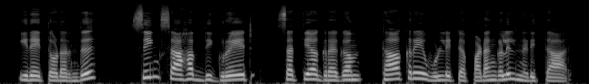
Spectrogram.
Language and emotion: Tamil, neutral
